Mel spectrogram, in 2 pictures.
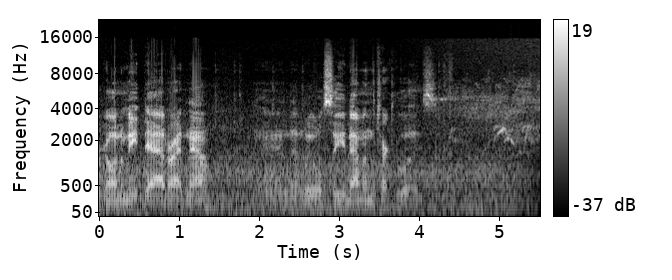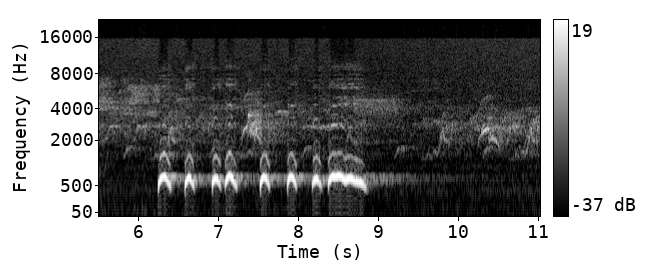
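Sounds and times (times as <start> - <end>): faint songbird chirps: 4.2 - 11.0
owl hooting: 6.1 - 11.0.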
